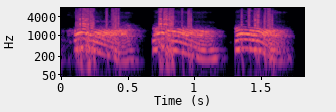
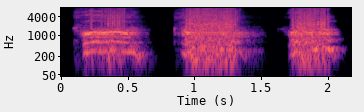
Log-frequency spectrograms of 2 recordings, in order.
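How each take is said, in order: First: The voice is plain and smooth. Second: The voice is raspy, from the throat.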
